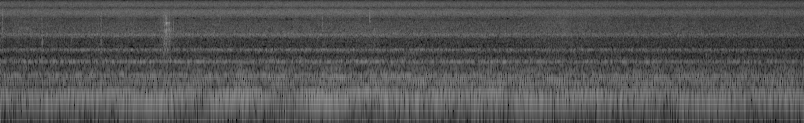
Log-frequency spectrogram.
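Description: Low, steady ambient drone of layered sustained tones, swelling slightly now and then: the title music of an installation's documentation film.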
